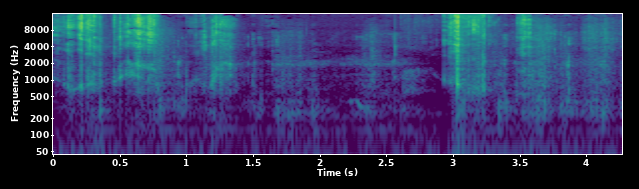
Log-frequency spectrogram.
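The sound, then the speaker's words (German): Crunching and chewing of Sun Snack light potato chips: bursts of crisp, dry crackling bites, a quieter stretch of softer chewing, then another sharp crunch followed by more chewing, fairly faint and without talk. “dann jetzt zu meinen Lieblingschips von Sun Snack sind die Light Chips. Die kenne ich auch schon. Aber ich muss sie nochmal probieren.”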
